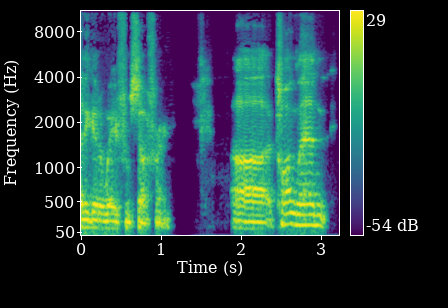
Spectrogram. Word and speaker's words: Tonglen: Now, you also talk about a practice of Tonglen.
